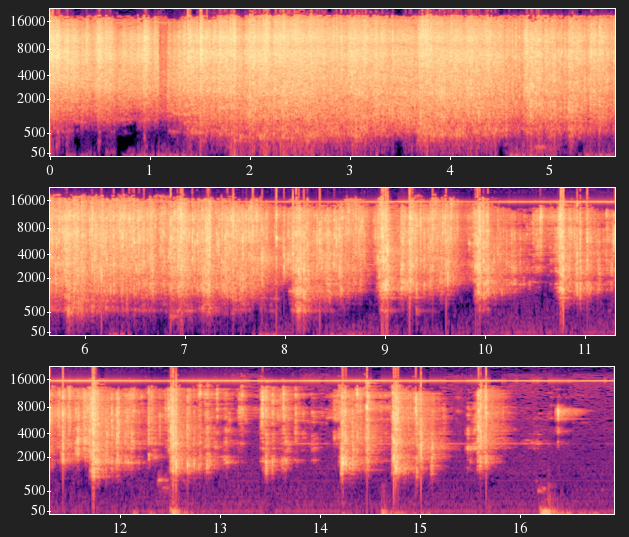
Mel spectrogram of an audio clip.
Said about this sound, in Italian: Qui ci sono due fogli identici di carta di alluminio da cucina. La massa dei due fogli, dunque, è la stessa. Ora li appallottoliamo.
